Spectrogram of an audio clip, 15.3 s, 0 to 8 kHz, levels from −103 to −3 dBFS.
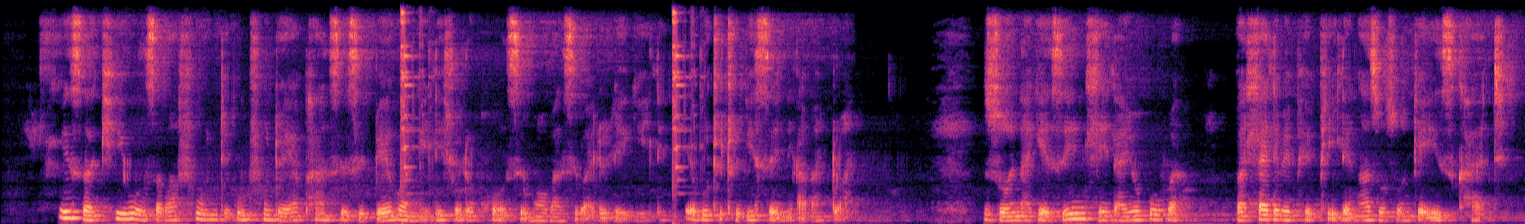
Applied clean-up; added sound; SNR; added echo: none; Shatter; 5 dB; reverberation time 1.1 s.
